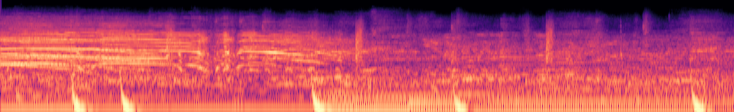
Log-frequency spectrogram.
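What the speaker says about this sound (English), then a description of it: "Give it up for yourselves, soldiers! Cheer for victory!" Soldiers cheering for victory in the game Zenless Zone Zero, a crowd of voices shouting and whooping together at moderate distance, with a few low thuds under the cheering.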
